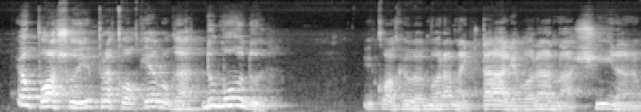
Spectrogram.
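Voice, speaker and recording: A man at a very slow pace, his pitch swinging very widely, with audible room echo. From Brazil. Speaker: preacher. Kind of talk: sermon.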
